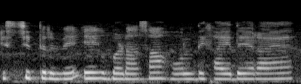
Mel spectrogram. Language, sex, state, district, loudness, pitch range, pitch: Hindi, female, Uttar Pradesh, Saharanpur, -17 LUFS, 255-275 Hz, 260 Hz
